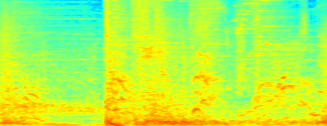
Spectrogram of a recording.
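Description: Game spells burst and crackle during a fight.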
